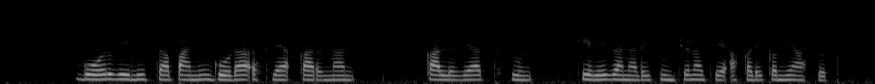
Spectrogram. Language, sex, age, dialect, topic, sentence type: Marathi, female, 18-24, Southern Konkan, agriculture, statement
